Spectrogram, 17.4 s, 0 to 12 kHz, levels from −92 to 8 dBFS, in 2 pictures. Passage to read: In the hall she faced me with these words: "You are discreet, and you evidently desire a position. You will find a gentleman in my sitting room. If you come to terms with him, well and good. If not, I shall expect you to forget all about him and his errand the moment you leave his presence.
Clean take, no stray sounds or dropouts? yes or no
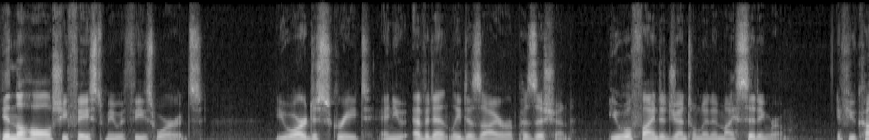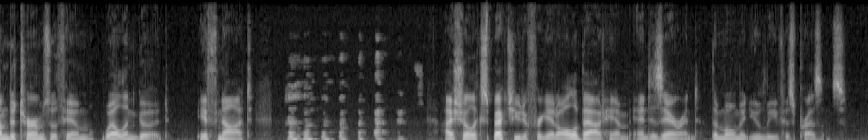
no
